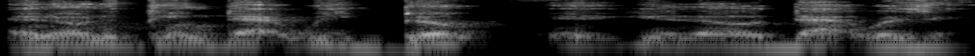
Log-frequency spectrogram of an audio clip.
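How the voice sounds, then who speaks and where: A man from Brooklyn with a New York accent, chatting casually over a video call, swearing and excitedly repeating "you know what I mean". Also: medium pitch, brisk, gravelly, slightly rough.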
